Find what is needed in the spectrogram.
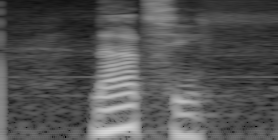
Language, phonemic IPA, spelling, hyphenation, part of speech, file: Dutch, /ˈnaː.(t)si/, natie, na‧tie, noun, Nl-natie.ogg
- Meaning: 1. nation 2. guild 3. early modern community of traders resident in a foreign city 4. early modern student society, organised by region or nation of origin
